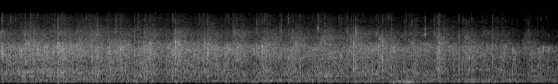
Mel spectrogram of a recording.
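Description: A crowd applauds the nominees for the iVox award in the sports category, a dense wash of many hands clapping at an even, loud level that holds for several seconds before tapering slightly at the end.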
